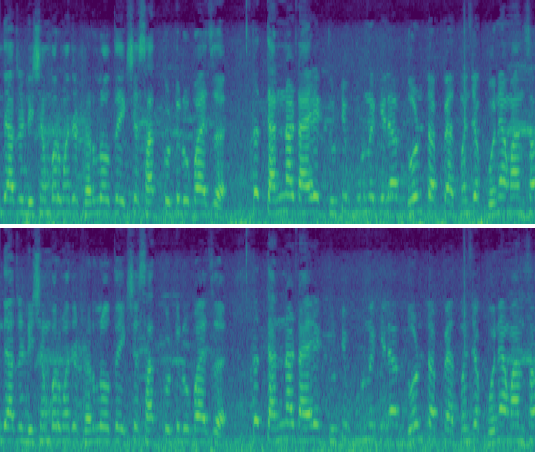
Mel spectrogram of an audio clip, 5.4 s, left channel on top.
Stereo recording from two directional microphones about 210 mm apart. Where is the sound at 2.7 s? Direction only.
30° left (ahead or behind).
